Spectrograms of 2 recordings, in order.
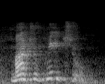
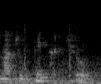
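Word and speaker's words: Machu Picchu: in a further presentation matchu Pichu um some of you may have heard of matchu Pichu actually it should be pronounced matchu piku Mau piku is was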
